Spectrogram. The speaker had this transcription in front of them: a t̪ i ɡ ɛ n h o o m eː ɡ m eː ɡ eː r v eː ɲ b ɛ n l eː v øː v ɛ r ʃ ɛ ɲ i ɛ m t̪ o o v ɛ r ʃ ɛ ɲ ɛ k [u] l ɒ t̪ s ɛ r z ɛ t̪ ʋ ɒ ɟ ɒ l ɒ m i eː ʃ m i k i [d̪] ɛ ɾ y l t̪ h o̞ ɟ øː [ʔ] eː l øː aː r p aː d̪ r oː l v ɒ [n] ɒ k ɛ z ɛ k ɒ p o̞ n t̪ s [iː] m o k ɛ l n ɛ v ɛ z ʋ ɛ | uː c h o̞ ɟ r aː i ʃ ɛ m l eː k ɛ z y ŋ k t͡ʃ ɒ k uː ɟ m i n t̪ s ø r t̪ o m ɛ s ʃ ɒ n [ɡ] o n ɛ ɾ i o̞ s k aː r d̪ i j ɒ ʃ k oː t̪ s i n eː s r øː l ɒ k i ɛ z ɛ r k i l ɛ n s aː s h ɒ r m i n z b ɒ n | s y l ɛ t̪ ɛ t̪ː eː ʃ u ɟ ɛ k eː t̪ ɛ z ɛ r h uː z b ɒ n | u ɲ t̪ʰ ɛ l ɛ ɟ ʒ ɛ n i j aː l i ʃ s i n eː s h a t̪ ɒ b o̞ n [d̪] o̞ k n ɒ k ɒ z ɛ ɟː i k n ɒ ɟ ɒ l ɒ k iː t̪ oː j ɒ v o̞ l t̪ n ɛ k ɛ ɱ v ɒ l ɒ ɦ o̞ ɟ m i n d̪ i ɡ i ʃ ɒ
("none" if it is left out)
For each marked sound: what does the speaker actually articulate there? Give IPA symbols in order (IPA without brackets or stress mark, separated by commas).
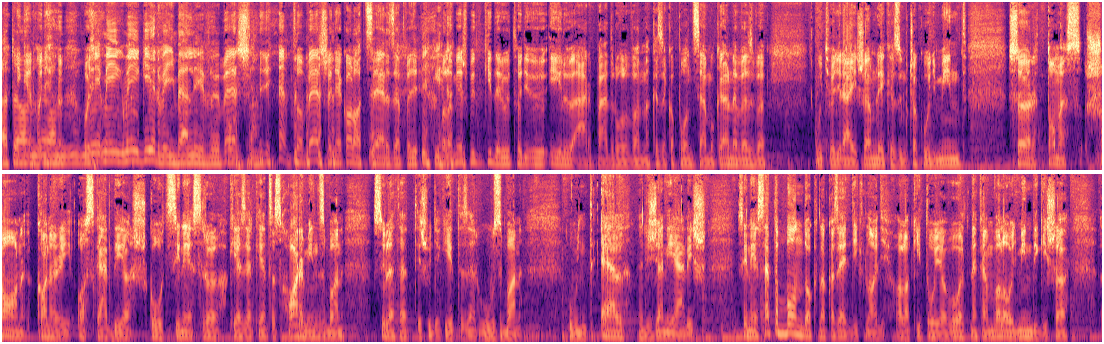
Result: ɒ, d̪, ʔ, nː, aː, k, d̪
